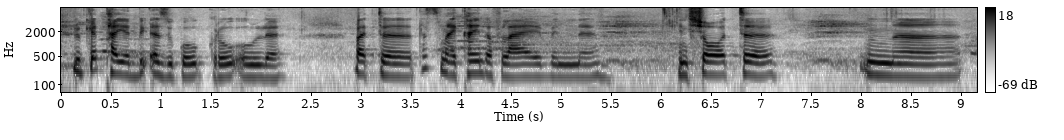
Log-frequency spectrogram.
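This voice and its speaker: A woman's fairly low voice, very slow and fairly even in intonation, with long, frequent pauses over noticeable background noise. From South Africa, Pretoria area. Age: 80s+. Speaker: retired teacher and community organizer. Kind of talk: interview. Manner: hesitant, with fillers.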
